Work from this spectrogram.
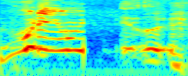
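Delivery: play-acted, very high, all-mad, angry tone. Retelling how a classmate got kicked out of class, imitating someone getting mad. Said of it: "he got, like, all mad".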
